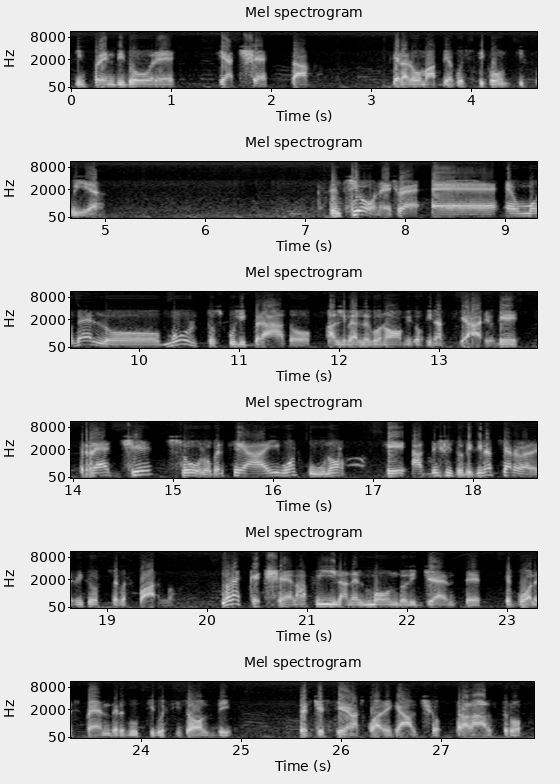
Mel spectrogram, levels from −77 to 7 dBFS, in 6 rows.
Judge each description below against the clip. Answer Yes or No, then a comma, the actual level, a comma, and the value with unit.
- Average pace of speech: Yes, average, 135 wpm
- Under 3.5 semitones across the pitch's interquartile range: No, average, 3.8 semitones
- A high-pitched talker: No, low, 110 Hz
